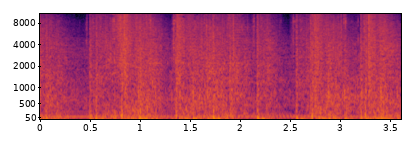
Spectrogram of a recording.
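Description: Rapid, loud gunfire from the Red Dead Redemption video game rattles in close, overlapping volleys, with dense bursts of shots firing almost continuously and no talking.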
